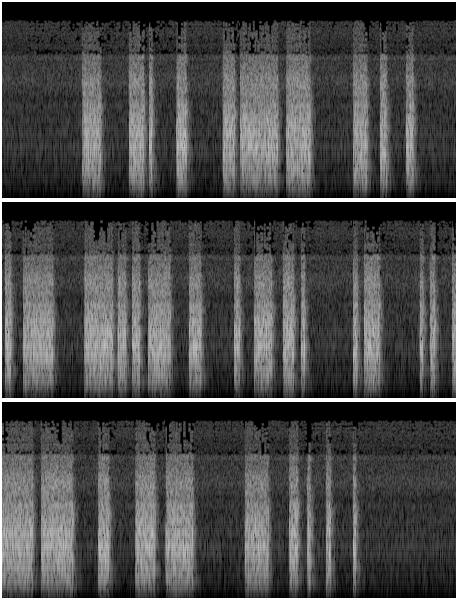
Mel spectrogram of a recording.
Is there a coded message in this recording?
No, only bursts of noise.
